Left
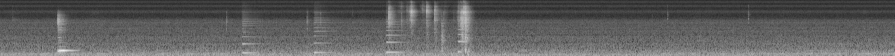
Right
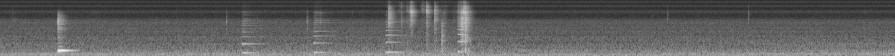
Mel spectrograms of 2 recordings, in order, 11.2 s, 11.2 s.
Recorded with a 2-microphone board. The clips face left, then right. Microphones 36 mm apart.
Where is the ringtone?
45° right (ahead or behind), 2.0 m.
